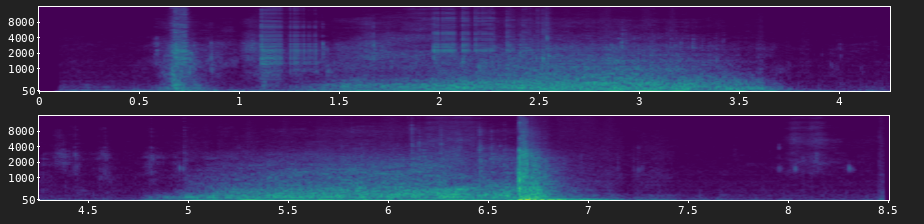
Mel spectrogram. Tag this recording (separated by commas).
Vehicle, Truck, Domestic sounds, Motor vehicle (road), Door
